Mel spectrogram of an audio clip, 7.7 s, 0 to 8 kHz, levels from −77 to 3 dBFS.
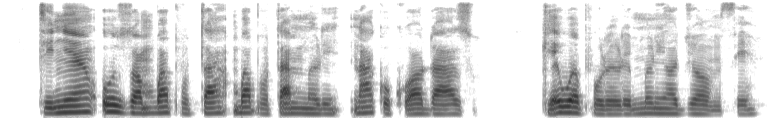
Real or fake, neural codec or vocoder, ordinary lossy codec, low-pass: real; none; none; 7.2 kHz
